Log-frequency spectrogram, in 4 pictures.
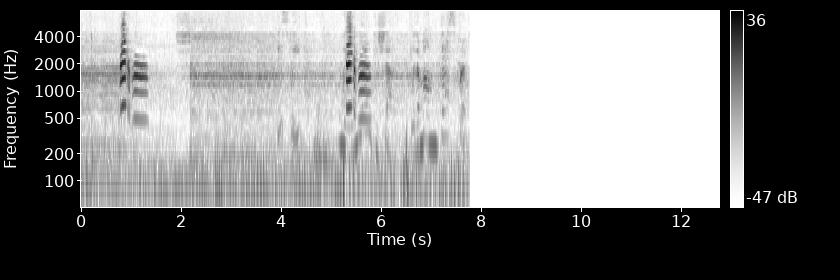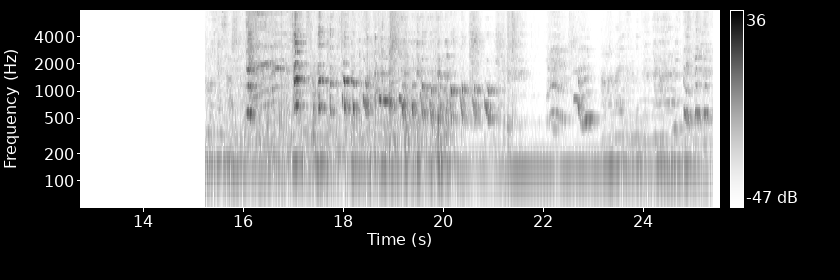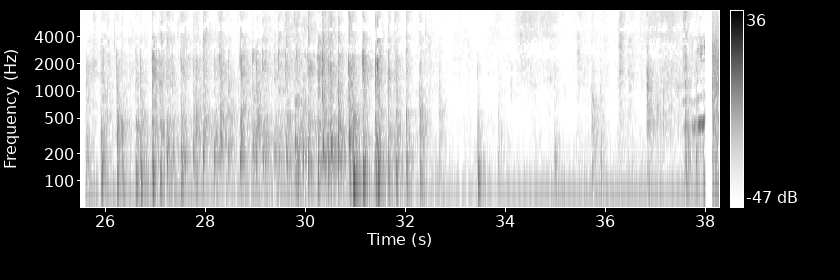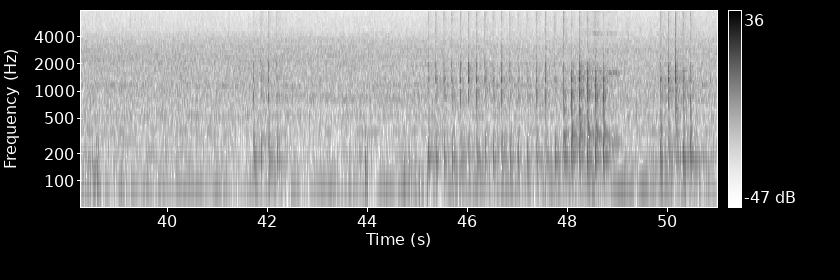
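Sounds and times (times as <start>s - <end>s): booted dog feet tapping on stairs: 25.6s - 34.1s.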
